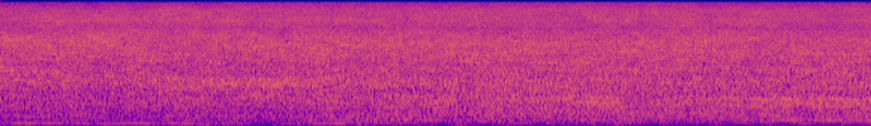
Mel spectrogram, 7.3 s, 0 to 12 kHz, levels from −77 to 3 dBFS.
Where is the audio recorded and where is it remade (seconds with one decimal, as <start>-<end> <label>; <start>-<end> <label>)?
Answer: 0.0-7.3 remade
